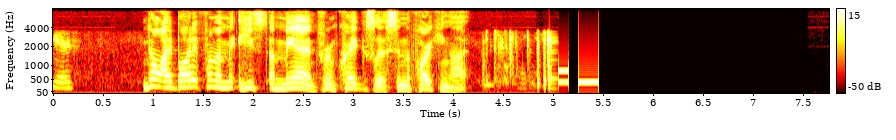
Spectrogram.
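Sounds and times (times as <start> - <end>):
speech: 0.0 - 4.2
electronic telephone tones: 5.0 - 5.5.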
